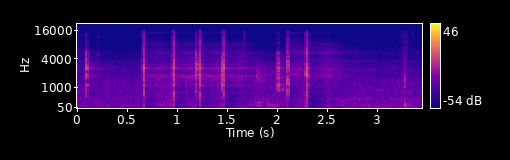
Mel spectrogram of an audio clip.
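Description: Hammer blows on a Honda CB500X motorcycle triple tree clamped upside down in a vise: about ten sharp metallic strikes in uneven rhythm, some in quick pairs, close and ringing, with quieter taps trailing off.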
